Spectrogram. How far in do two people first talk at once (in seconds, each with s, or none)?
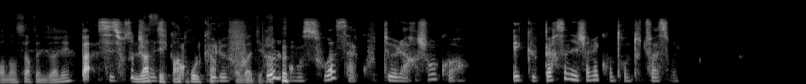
1.3 s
